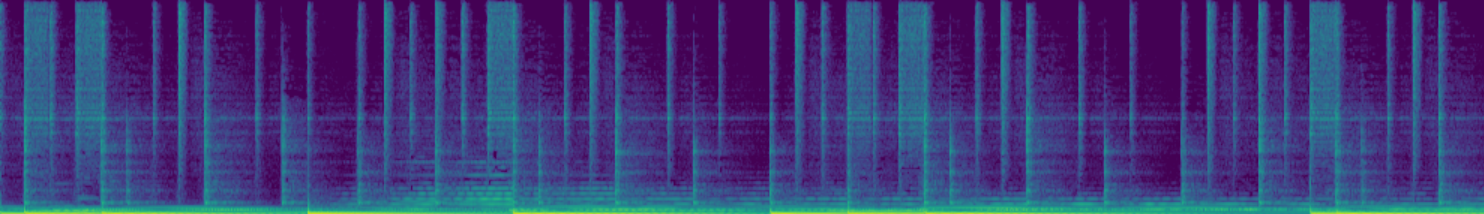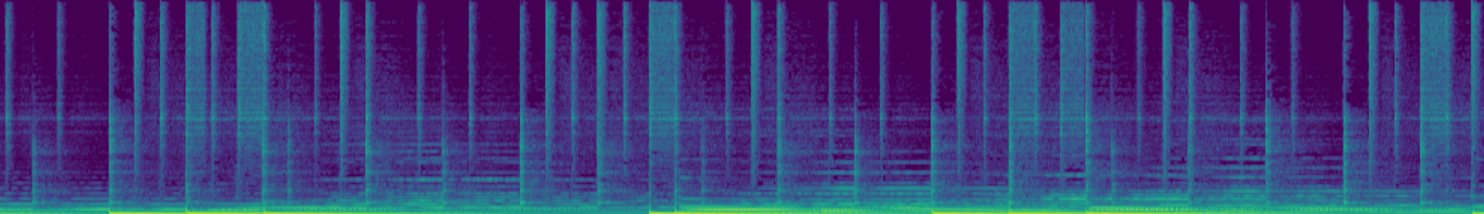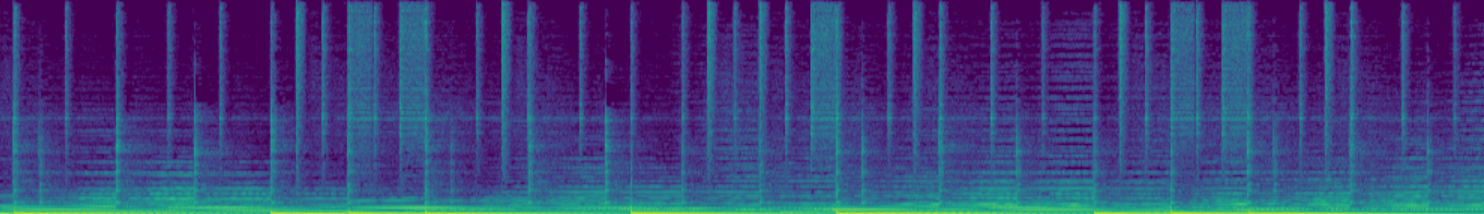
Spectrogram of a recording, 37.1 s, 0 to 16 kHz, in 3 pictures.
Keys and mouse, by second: 0.4 r, 1.1 g, 5.0 ctrl+z, 5.0-6.6 ctrl+z, 6.7 ctrl+z, 6.9 ctrl+z, 8.7 click, 9.8 a, 14.5-15.9 middle drag, 15.9 KP_3, 18.4 shift+a, 21.1 g, 23.7 g, 26.3 KP_3, 28.2 g, 29.6 g.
